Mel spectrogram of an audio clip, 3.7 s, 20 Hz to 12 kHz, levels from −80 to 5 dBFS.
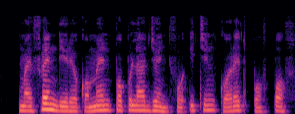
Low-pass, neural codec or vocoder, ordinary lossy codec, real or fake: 7.2 kHz; none; none; real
